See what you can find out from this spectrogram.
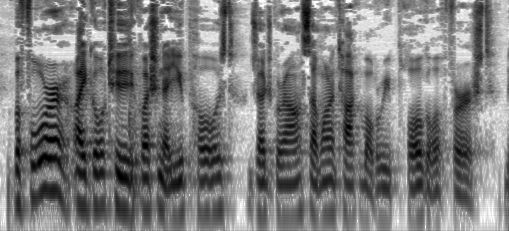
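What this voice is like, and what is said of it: Crackly voice from a cold. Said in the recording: “My voice might be a little crackly because I woke up with a cold yesterday.”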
